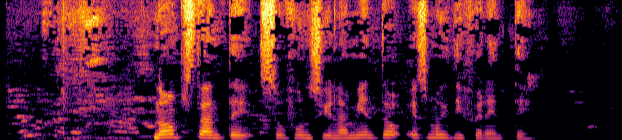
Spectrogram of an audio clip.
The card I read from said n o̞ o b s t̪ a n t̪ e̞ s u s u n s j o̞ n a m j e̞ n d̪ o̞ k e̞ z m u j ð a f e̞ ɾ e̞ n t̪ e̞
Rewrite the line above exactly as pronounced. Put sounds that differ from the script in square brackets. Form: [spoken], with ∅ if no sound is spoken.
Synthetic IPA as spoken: n o̞ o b s t̪ a n t̪ e̞ s u [f] u n s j o̞ n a m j e̞ n [t̪] o̞ [ʔ] e̞ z m u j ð [i] f e̞ ɾ e̞ n t̪ e̞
